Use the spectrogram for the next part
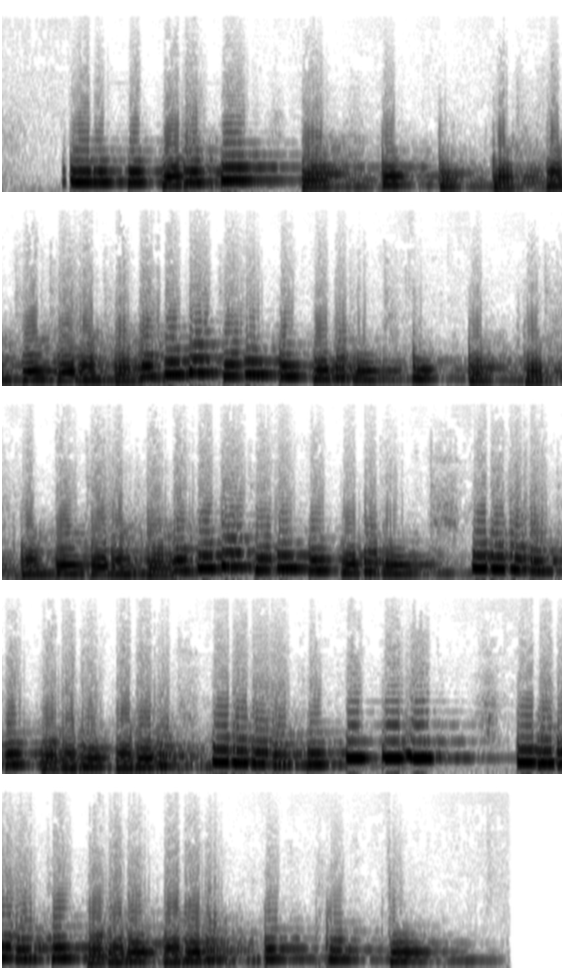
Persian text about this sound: حالا صدای توبا رو به صورت سولو با هم میشنویم.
